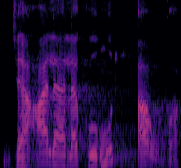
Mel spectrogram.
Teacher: اور ضاد کو بھی پر پڑھیں گے، کیوں کہ حروف مستعلیہ میں سے حروف مستعلیہ 7 ہیں، خا، صاد، ضاد، غین، طا، قاف اور ظا، اور یہاں ضاد ہے۔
